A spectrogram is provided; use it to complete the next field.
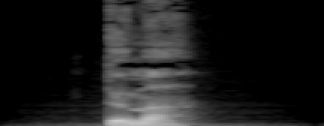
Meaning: comparative degree of dumm
- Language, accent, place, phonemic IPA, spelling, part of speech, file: German, Germany, Berlin, /ˈdʏmɐ/, dümmer, adjective, De-dümmer.ogg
